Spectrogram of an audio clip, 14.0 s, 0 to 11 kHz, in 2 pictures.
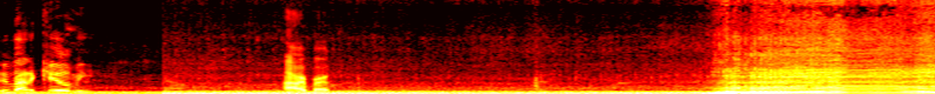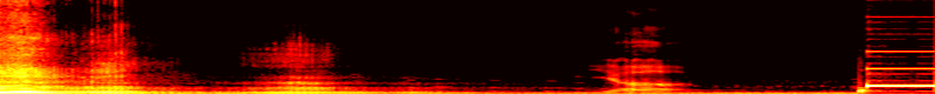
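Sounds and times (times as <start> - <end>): muscle car engine revving: 0.0 - 11.2.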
